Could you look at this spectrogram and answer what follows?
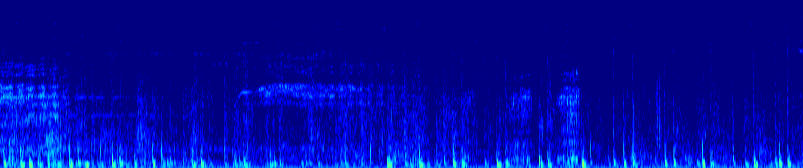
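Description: Hooves clatter in a fast, driving gallop while a horse neighs shrilly several times over the pounding rhythm, with effects from the game Red Dead Online layered around it.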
